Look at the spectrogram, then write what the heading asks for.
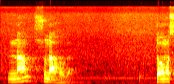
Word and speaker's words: Thames: आपने देखा कि यहाँ TH का उच्चारण ट हो गया है। उसी तरह से दूसरा वर्ड है THOMAS, इसको टॉमस पढ़ा जाता है, थॉमस नहीं पढ़ा जाता है।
